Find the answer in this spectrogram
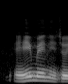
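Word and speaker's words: Amen: 아멘이 아니고 에이멘이죠. 이건 에이멘. 제가 한국말로 읽으면 아멘이고 영어로 하면 에이멘. 그죠?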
